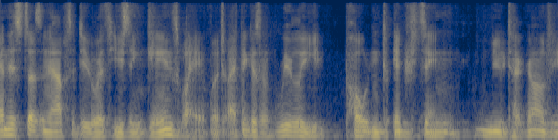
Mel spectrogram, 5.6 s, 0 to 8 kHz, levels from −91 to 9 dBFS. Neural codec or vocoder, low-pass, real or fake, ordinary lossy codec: codec, 16 kHz in and 24 kHz out, 0.6 kbps, FireRedTTS-2 codec; 7.2 kHz; fake; Opus, 64 kbps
